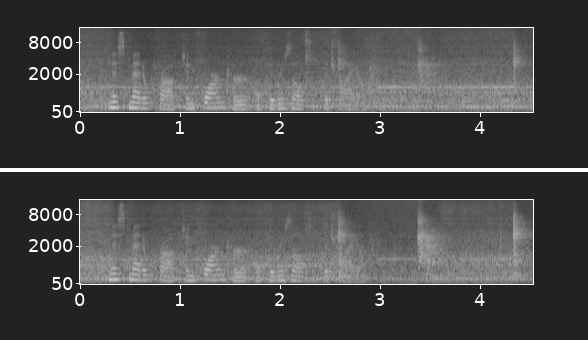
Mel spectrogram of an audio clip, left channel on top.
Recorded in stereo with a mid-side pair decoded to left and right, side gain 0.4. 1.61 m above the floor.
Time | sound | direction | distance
0.3 | a woman speaking | 5° left | 0.9 m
